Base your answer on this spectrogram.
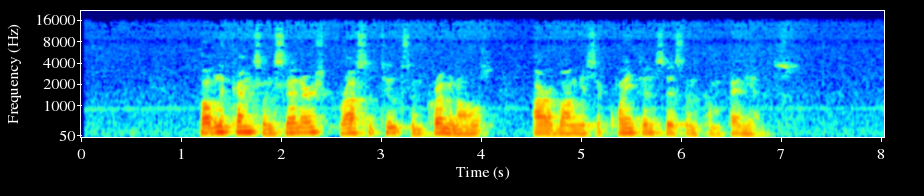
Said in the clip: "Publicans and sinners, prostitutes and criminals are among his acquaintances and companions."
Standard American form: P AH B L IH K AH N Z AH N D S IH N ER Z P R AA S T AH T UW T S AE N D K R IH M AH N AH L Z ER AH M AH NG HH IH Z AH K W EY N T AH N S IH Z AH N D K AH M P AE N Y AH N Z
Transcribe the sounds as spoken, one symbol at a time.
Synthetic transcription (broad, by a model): P AH B L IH K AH N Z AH N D S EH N ER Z P R AA S T AH T UW T S N K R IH M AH N L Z ER AH M AH NG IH S AH K W EY N T AH N S IH Z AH N K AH M P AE N Y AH N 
